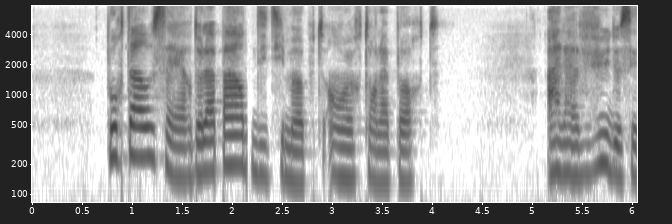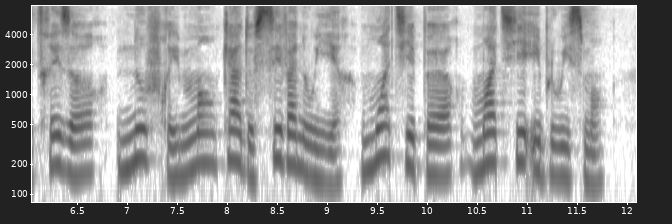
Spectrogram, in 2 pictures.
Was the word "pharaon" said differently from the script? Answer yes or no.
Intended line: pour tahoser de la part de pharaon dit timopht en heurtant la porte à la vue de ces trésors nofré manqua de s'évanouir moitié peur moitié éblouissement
yes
